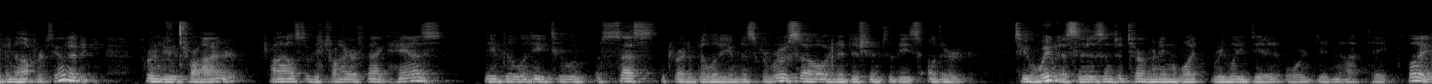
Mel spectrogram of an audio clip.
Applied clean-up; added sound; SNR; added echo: neural mask model Resemble Enhance denoiser.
